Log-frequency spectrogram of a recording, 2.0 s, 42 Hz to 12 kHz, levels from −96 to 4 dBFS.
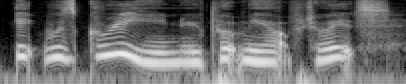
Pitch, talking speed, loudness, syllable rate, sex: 225 Hz, 265 wpm, -14 LUFS, 4.9 syllables/s, female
